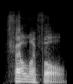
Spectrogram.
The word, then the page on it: felafel: American English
